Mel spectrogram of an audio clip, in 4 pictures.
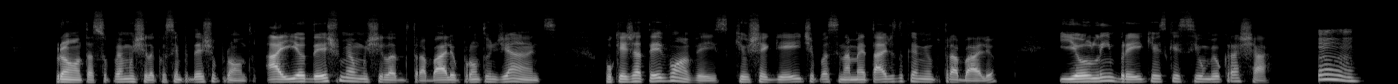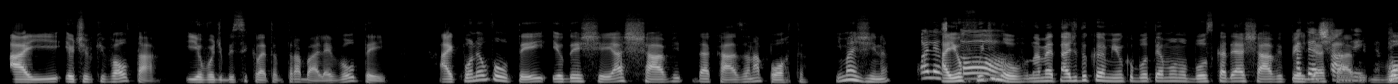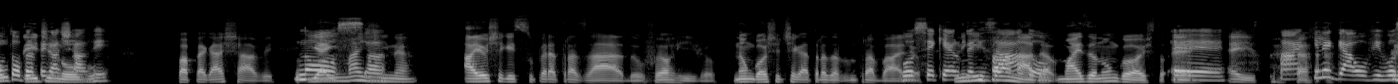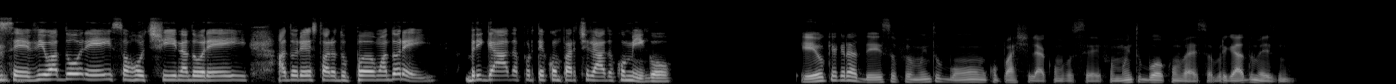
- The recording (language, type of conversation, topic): Portuguese, podcast, Como é a rotina matinal aí na sua família?
- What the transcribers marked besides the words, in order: laugh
